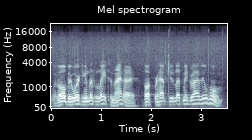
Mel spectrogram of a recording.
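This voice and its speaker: A man's voice: mid-range voice, expressive, fast talker, darkish tone, close to an everyday voice. An actor playing an older, courtly businessman smitten with his secretary, in 1930s radio style. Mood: suave, flirtatious. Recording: muffled 1930s radio recording.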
